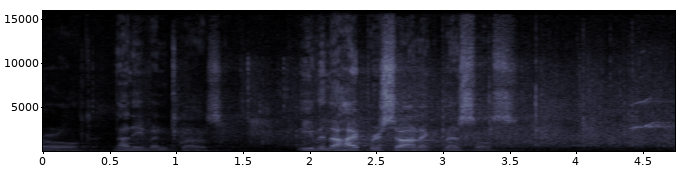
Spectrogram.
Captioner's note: applause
